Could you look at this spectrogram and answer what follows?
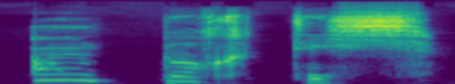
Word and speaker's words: emporter: La première n'a pas de nasal apporter. Et la le deuxième verbe c'est emporter.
